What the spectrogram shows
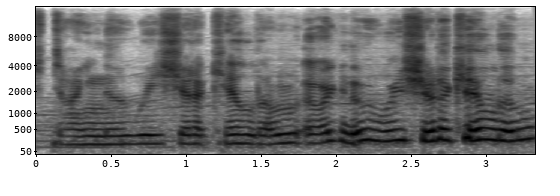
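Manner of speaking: whispered under breath. Gary reacts to a wanted notice, whispered under breath. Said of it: "whisper under his breath".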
